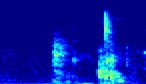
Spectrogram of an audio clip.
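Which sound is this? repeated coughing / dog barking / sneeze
dog barking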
